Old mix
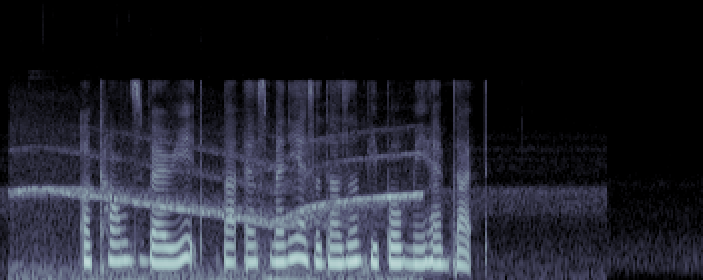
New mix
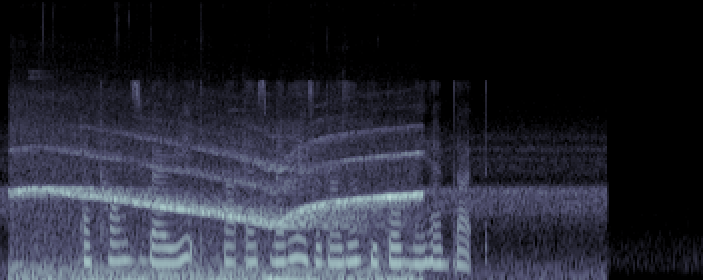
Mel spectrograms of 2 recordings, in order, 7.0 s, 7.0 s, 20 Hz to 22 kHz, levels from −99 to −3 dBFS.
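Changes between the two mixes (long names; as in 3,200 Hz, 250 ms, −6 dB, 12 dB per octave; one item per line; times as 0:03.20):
speech −9.5 dB
background +9.0 dB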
